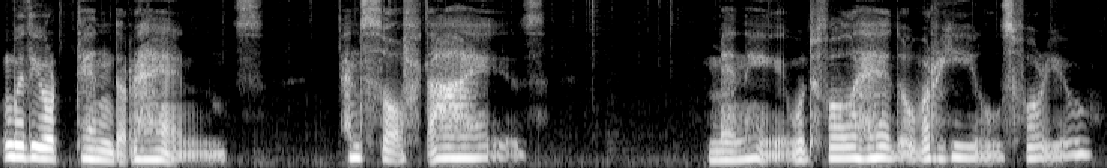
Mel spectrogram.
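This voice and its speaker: Slow, breathy vampire queen, played by a woman. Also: lowish voice, no echo, heavily acted. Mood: seductive, coaxing. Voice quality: breathy, often dropping to whispers. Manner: languid, condescending, commanding purr with soft chuckles. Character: seductive, domineering female vampire queen, haughty and possessive. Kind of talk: ASMR roleplay, intimate and unhurried.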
